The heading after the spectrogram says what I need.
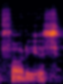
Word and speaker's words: Photius: Let's call him Photius, okay. There'd be an unfortunate similarity with the pronunciation of excrement if I were to say Photius.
